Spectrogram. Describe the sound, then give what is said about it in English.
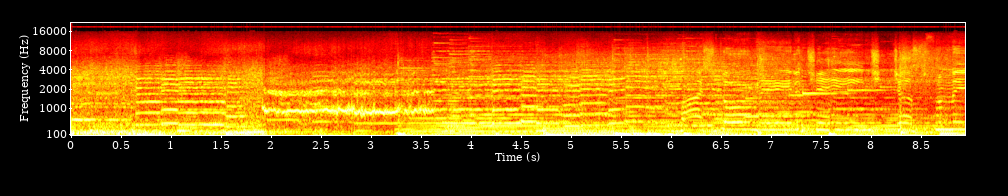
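A truck roars off with loud, sustained tire squealing and engine noise, the screech rising and wavering for several seconds against a busy, layered background. “Well, let's throw him on the truck and get out of here.”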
